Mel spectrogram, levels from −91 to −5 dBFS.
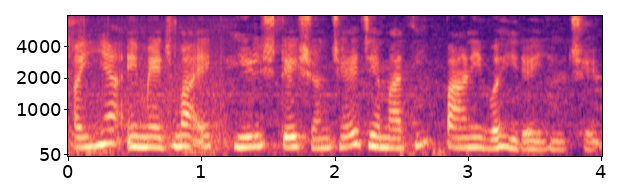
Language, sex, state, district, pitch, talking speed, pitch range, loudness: Gujarati, female, Gujarat, Gandhinagar, 215 Hz, 180 wpm, 195-230 Hz, -14 LUFS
